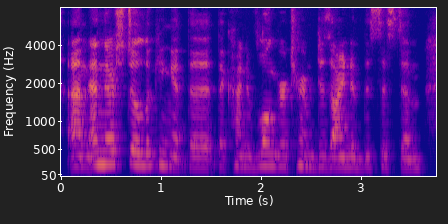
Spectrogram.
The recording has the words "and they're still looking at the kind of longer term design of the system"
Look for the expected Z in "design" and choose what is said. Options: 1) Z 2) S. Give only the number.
1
